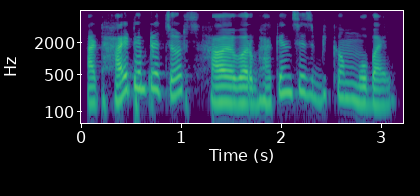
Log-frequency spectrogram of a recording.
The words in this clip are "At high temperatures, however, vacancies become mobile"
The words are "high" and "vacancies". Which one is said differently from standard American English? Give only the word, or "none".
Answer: vacancies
